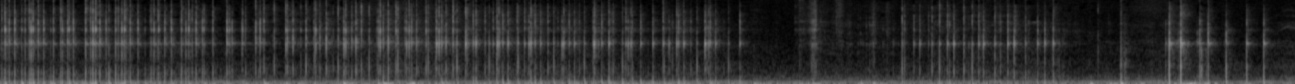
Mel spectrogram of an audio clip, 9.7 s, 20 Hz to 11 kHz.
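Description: A small, solid, thick round slice of tree trunk, with bark on the edge and growth rings on the cut face, is held in both hands and tapped and scratched with fingertips and short nails. The result is a dense run of quick, dry clicks and scratchy rasps over a steady low hum, with a faint tone near 1.9 kHz. Softer stretches are broken by a few sharper taps.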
